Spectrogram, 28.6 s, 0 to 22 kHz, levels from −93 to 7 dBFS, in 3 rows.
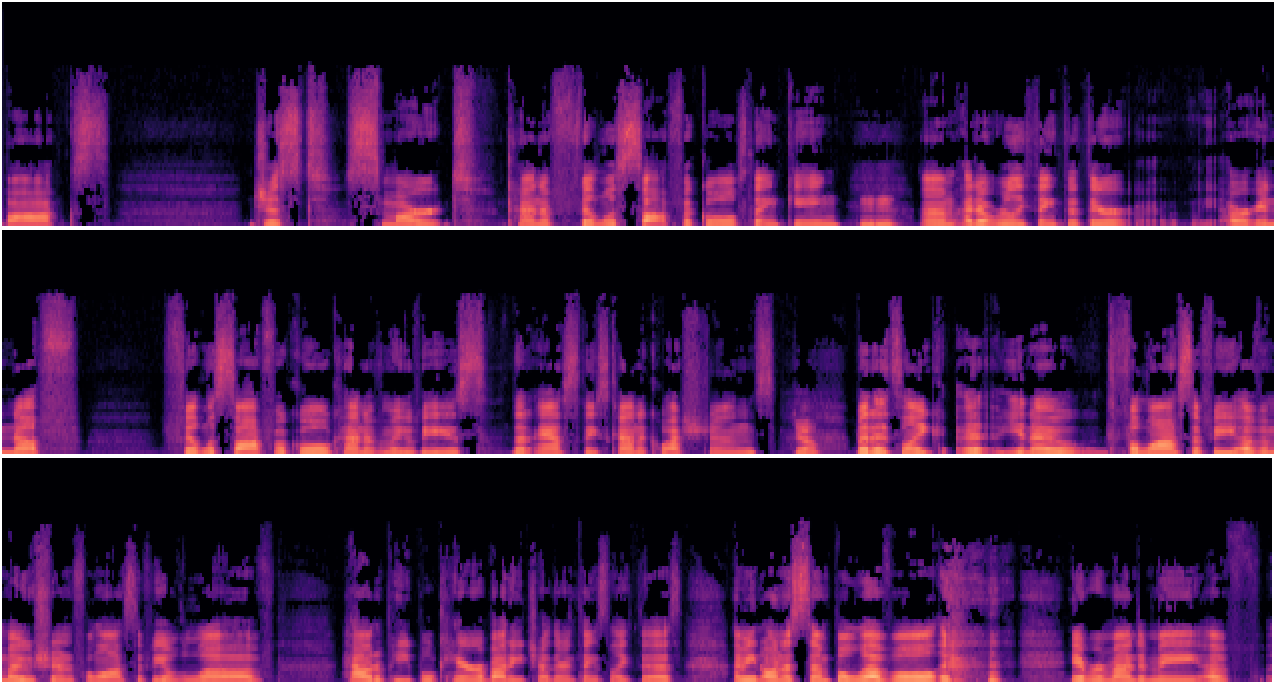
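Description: No technical faults can be heard anywhere in the recording. The speech continues without any break, dropout or disturbance in the signal.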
